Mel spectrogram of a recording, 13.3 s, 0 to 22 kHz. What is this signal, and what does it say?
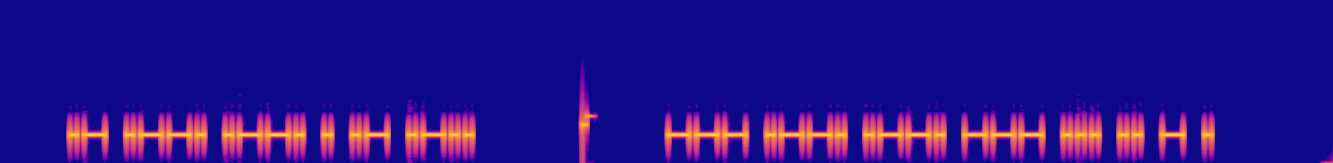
Morse code, heard as a keyed tone, about 17 wpm, 700 Hz. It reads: APPEAL OPPOSITE
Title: Sentences from Top 1300 Words - New Word Drill - 17wpm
